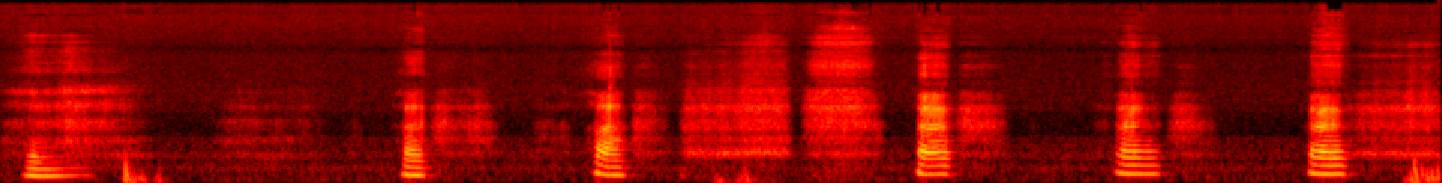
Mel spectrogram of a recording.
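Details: Allergic sneezing fit in someone newly allergic to local pollen, with itchy nose and eyes: six sharp explosive sneezes in quick succession, each with a catch of breath.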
